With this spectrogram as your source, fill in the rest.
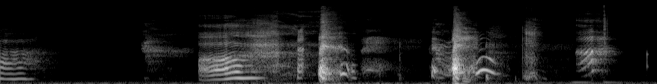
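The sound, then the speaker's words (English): A person sneezes: a wavering, gasping intake of breath builds into a sharp, explosive burst, with short breathy vocal sounds around it. “I'm going to sneeze.”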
